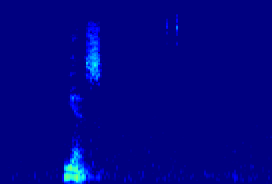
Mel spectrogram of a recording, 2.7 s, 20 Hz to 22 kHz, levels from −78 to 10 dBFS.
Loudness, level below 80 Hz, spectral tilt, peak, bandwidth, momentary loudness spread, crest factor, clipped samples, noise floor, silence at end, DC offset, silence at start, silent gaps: -44 LUFS; -78 dBFS; -4 dB/octave; -26 dBFS; 16.5 kHz; 26 LU; 22 dB; under 0.1%; -70 dBFS; 0.95 s; under 0.1%; 0.6 s; none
